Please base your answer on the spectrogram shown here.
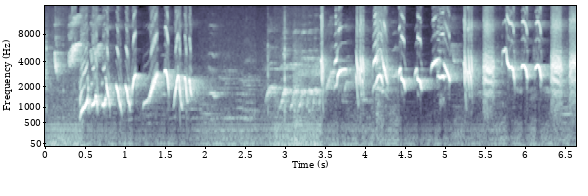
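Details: Tail-flicking White-rumped shama delivering a fighting song at a rival. Rapid descending slurred whistles give way to a quick chattering sequence of clipped, repeated notes and high sweeps.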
